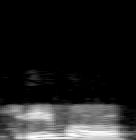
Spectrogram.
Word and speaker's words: Ima: And can you tell us about Ima, I-M-A? Is that how you say her name? – It's Ima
